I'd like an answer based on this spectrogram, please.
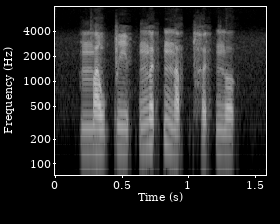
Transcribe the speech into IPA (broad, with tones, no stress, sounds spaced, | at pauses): m ɐ˧ w p iː˧ p̚ ŋ ɵ˥ t̚ n̪ ɐ˨˥ p̚ h ɵ˨˥ t̚ n̪ ʊ˧ k̚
